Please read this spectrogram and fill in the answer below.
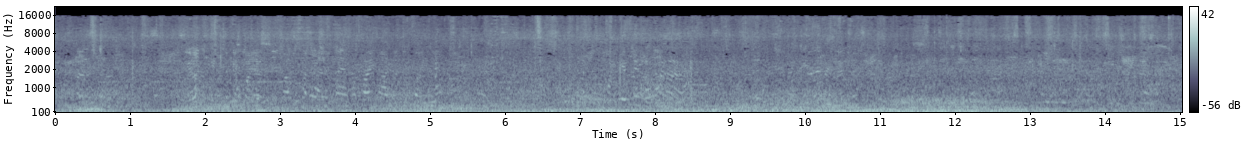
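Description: Street ambience: the low rumble of a passing motor vehicle, swelling to its loudest near the end, with indistinct voices of people nearby.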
